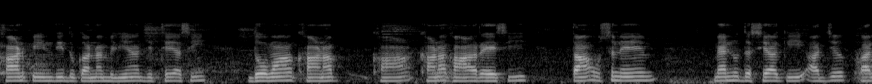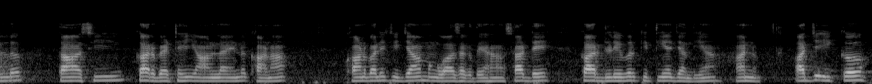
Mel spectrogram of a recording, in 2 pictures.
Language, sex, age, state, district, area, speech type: Punjabi, male, 30-45, Punjab, Pathankot, rural, spontaneous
